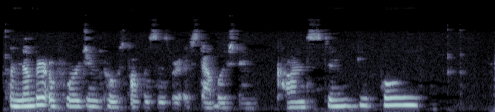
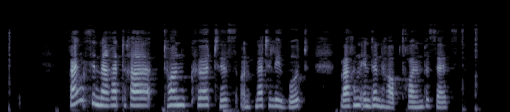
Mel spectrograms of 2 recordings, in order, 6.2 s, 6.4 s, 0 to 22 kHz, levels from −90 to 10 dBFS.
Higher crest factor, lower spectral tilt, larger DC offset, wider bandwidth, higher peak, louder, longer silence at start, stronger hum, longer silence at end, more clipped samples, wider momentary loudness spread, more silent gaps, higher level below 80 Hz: about the same, 18 dB vs 20 dB; about the same, -5 dB/octave vs -4.5 dB/octave; neither; second, 7.6 kHz vs 9.2 kHz; first, -2 dBFS vs -12 dBFS; first, -19 LUFS vs -32 LUFS; second, 0.1 s vs 0.85 s; neither; first, 0.95 s vs 0.4 s; neither; first, 14 LU vs 10 LU; second, none vs 1.97-2.01 s, 3.86-3.90 s, 5.87-5.92 s; about the same, -62 dBFS vs -66 dBFS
